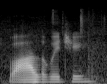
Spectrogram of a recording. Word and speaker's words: Waluigi: Waluigi. I always pronounce it war, not wah.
